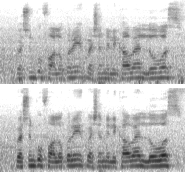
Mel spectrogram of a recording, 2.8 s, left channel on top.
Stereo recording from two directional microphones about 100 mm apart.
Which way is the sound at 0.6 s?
75° right (ahead or behind).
